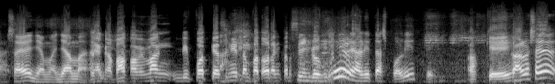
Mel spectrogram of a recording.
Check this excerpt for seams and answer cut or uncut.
cut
